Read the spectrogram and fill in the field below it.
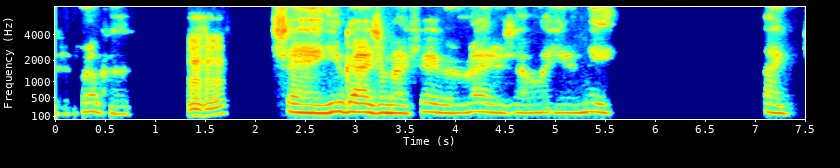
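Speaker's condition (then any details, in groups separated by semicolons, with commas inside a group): Parkinson's disease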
